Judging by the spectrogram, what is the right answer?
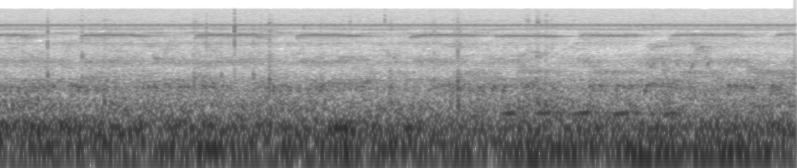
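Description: Insects chirping in a repeating run of high-pitched trills, each about half a second long with short gaps between. Underneath is a steady low rumble, the loudest part of the sound.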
